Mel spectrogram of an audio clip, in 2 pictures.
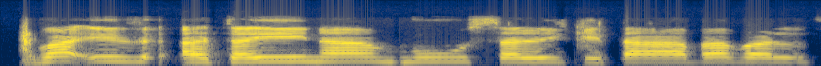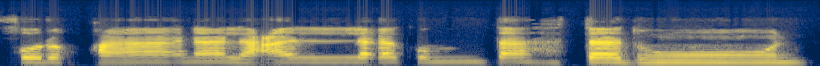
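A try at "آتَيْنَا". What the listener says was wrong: جی یہاں پر مارک کیجئے، آپ کا کبھی کبھی الف مدہ ڈراپ ہو رہا ہے. اتینا نہیں کریں گے. اتینا کچھ بھی ورڈ نہیں ہوتا. عربی کے الفاظ اگر ہم دیکھیں، اتینا دی ہم نے اس کو موسیٰ کو الکتاب کتاب.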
